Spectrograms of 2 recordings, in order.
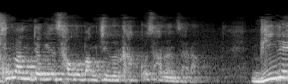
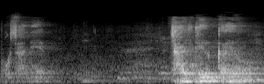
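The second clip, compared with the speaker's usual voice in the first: secretive, hushed whisper close to the ear; 7 semitones lower, 4 dB quieter than usual. Retell how someone held the pastor back after the opening service, once everyone had left, in a whisper. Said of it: "귓속말로 그러는 거예요".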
